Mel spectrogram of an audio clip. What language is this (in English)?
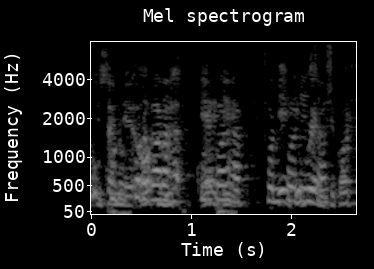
Danish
